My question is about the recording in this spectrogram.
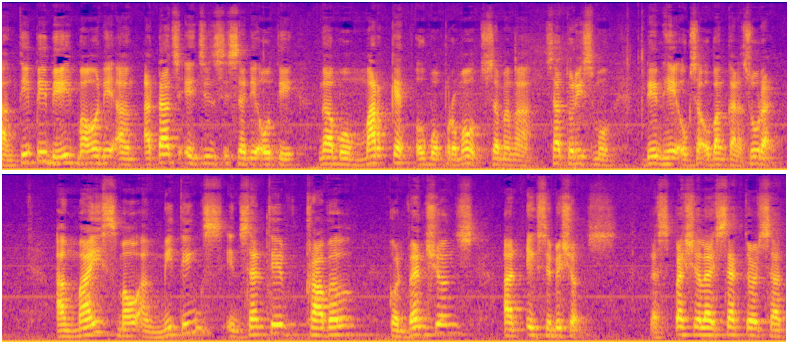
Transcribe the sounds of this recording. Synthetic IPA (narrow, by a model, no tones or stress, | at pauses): ʔɐŋt̪ipibimɐʔoniʔɐŋat̪ased͡ʒɛnsisɐd̪iʔot̪i | ŋamomaɾkɛt̪oɡ̚mopɾomowt̪̚sɐmɐŋa̰ | sɐt̪ʊɾismo | d̪ɪnɦɪʔʊɡsɐʔʊbaŋkɐnɐsuːɾa̰n | ʔɐŋmajsmawʔɐŋmit̪ɪŋsʔɪnsɛnt̪ɪvt̪ɹavɛl | konvɛnʃons | ʔɐnd̪ɛɡsɪbɪʃons | ŋɐ̰spɛʃalajsɛk̚t̪ɔɹsɐ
